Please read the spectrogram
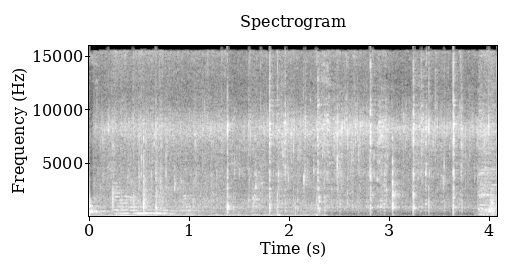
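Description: Sliced onion and green chillies sizzling as they fry in hot oil in a metal kadai, stirred with a spatula that scrapes and clicks against the pan.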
